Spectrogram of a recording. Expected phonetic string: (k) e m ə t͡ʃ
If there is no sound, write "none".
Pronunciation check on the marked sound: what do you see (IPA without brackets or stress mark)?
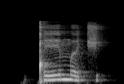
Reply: ǃ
